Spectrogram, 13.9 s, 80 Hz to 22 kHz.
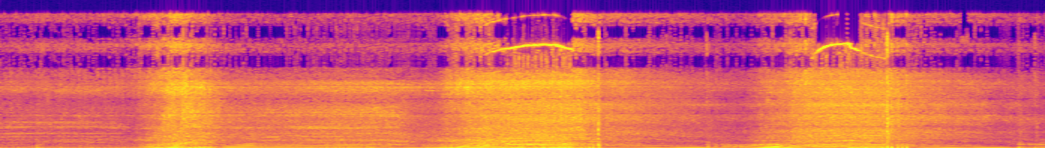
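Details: Mazda RX-7 twin-turbo rotary at auction, test with no compression test possible: engine blipped up and down repeatedly, uneven clatter underneath; something seems wrong, cause unclear.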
